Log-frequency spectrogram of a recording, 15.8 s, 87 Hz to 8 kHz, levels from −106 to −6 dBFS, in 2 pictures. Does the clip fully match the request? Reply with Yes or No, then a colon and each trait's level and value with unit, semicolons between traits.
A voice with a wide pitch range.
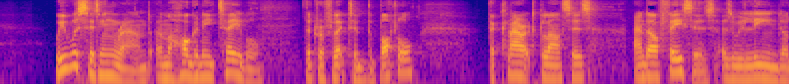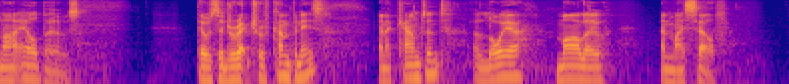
No: average, 3.5 semitones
